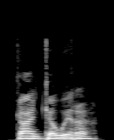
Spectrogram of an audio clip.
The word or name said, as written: kainka-wirra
